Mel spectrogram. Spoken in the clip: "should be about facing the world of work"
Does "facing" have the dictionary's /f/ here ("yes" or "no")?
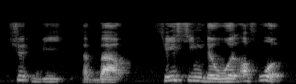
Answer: yes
